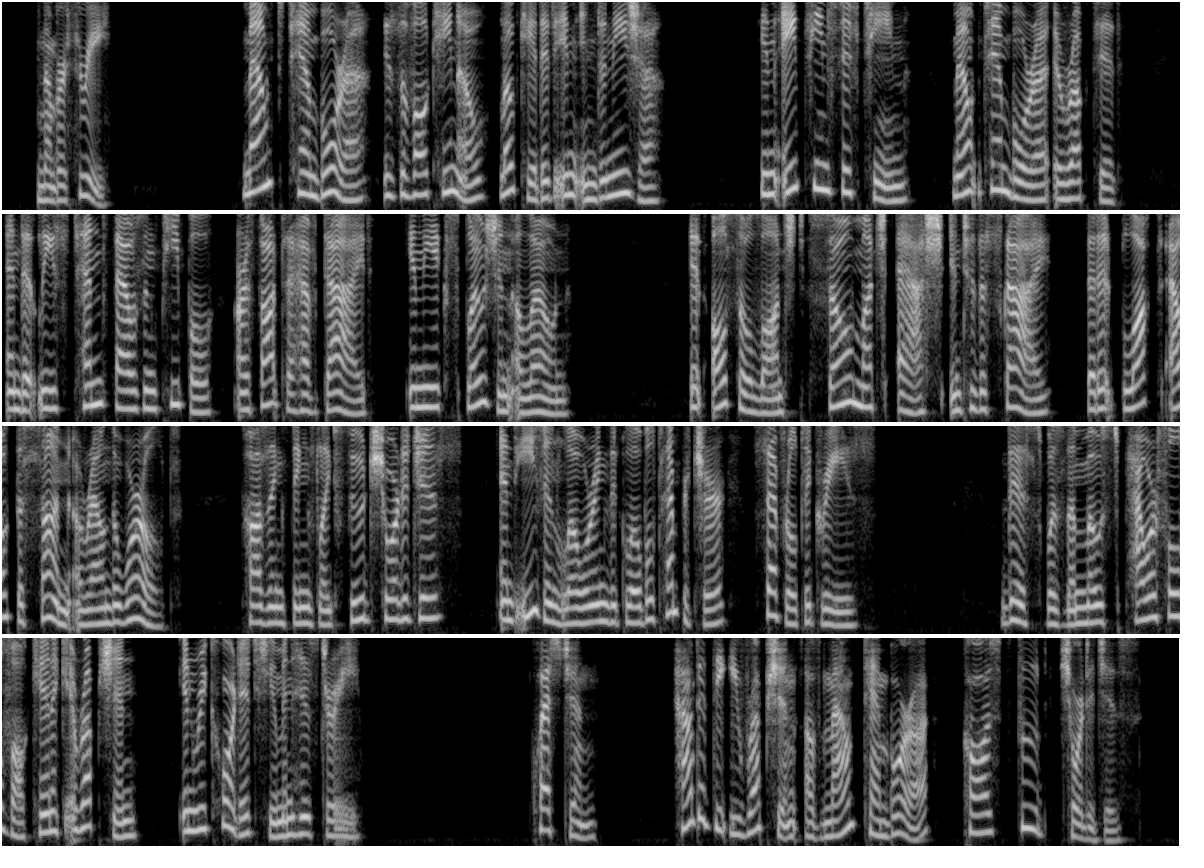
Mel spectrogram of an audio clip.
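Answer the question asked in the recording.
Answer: It launched so much ash into the sky that it blocked out the sun around the world.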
